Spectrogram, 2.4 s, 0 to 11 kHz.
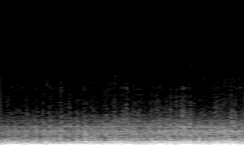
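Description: Harley-Davidson Street Glide V-twin motorcycle cruising at about 70 mph: a steady low engine rumble mixed with wind rush and road noise.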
